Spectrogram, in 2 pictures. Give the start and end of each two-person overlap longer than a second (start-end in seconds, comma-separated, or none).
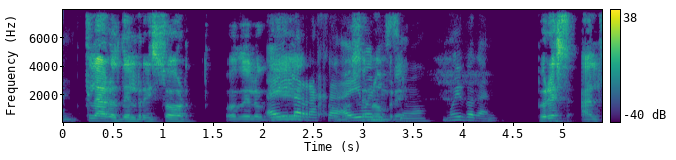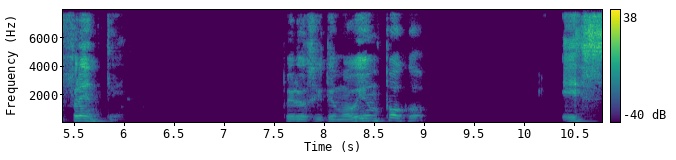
2.0-3.5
